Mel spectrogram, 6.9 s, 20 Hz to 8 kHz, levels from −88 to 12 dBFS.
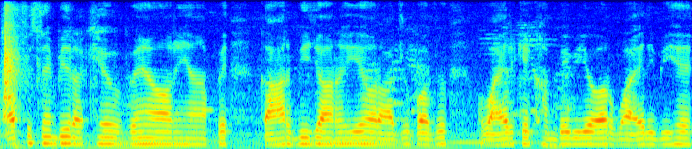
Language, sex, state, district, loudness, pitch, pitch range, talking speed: Hindi, male, Punjab, Fazilka, -19 LUFS, 125 Hz, 120-125 Hz, 225 wpm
